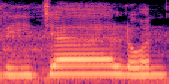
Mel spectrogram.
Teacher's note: bacaan ra harus ditarqiq atau tipis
